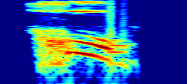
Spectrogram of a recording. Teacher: Kha baris atas bunyinya tetap kha. Baris depan khu. Ni dua-dua tebal.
